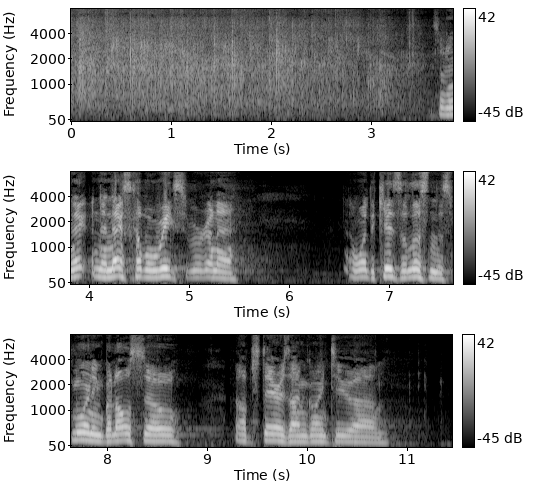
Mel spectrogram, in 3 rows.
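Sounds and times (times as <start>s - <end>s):
audience applause: 0.0s - 3.7s
speech: 3.7s - 5.6s, 6.6s - 10.9s.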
